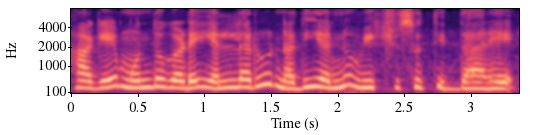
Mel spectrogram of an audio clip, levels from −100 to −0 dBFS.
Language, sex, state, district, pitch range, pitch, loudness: Kannada, female, Karnataka, Koppal, 240-270 Hz, 255 Hz, -13 LUFS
